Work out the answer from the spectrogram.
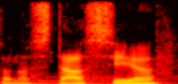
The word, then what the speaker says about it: Anastasia: We already have two names, which is, one of them is Anastasia, which in Serbian would be pronounced Anastasia.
